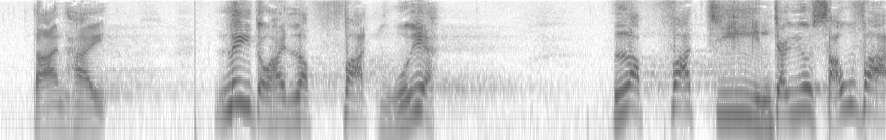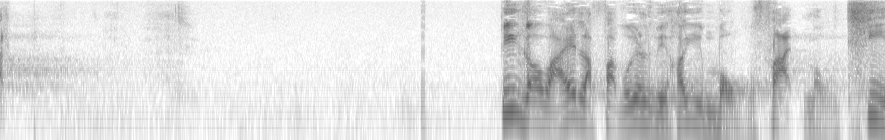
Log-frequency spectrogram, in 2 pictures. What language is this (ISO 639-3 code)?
yue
